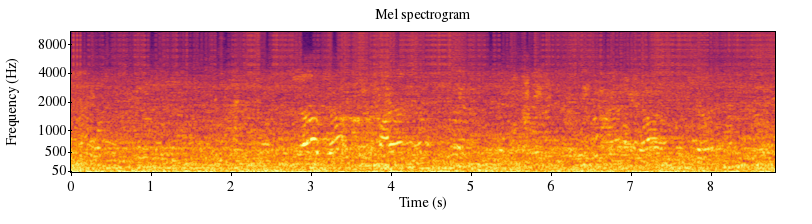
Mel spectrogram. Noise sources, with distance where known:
person or small group talking

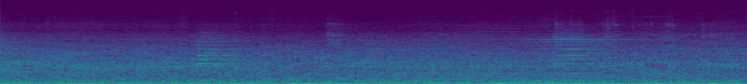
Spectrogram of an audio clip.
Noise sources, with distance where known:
car horn, far

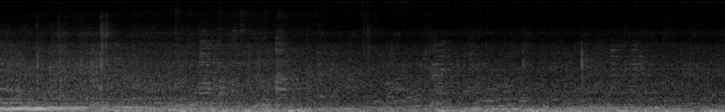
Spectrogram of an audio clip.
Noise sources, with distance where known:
medium-sounding engine, near; music from a fixed source, far

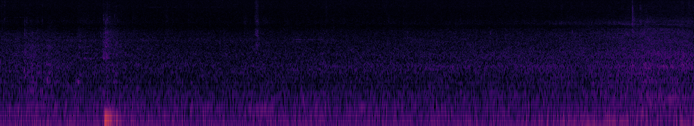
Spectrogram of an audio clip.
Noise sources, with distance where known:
medium-sounding engine; non-machinery impact

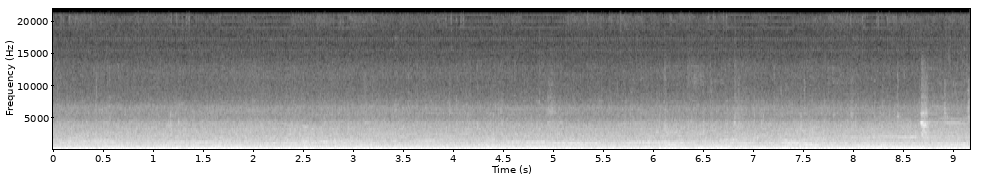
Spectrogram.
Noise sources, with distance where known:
music from an unclear source, near

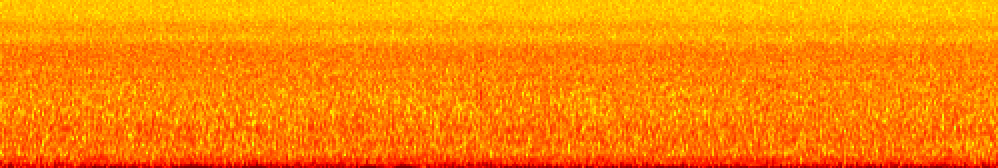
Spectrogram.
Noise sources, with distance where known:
background noise

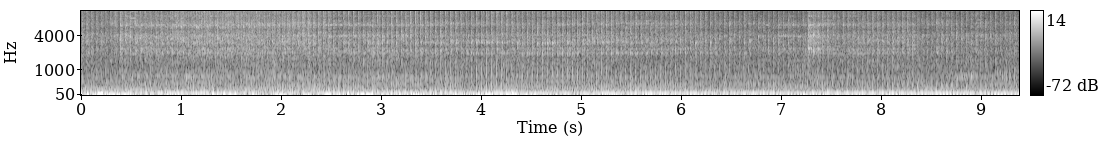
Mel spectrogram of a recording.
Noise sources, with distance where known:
jackhammer, near

